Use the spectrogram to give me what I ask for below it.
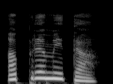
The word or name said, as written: ಅಪ್ರಮತ್ತೆ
